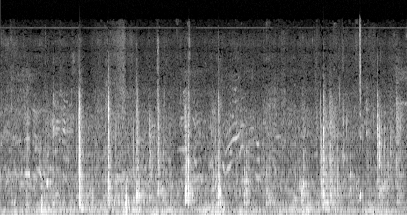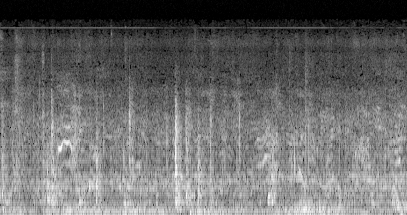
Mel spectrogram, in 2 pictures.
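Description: Footsteps thud on a wooden walkway.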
